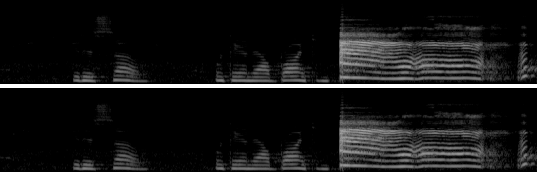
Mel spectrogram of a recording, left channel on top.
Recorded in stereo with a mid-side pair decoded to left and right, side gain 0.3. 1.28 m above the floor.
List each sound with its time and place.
0.7 s a woman speaking: 5° right, 1.3 m
3.4 s a baby crying: 5° right, 1.7 m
